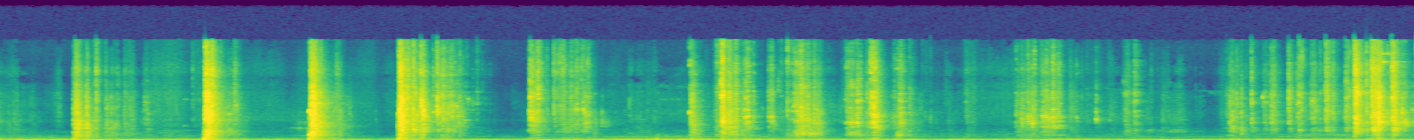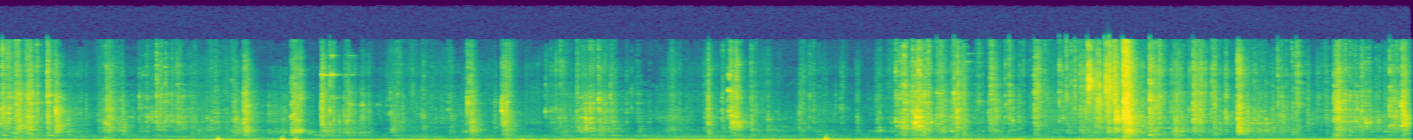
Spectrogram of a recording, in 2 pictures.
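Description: A DJI FPV drone's plastic shell and parts being pulled and broken apart by hand: irregular clicks, cracks and clinks with stretches of scraping, the sharpest snaps a few seconds in.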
